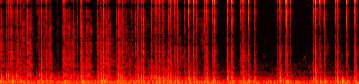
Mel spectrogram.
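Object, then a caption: Varnished wooden shelf tapped with acrylic nails. Long white acrylic nail tips tap quickly across a long, flat, solid varnished wooden shelf ledge. The result is a dense stream of dry, crisp clicks with bright high edges over a soft low knock, each tap dying instantly with no ring.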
